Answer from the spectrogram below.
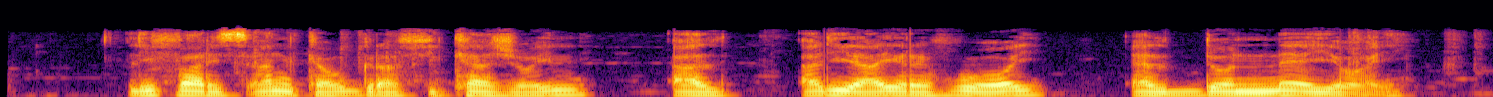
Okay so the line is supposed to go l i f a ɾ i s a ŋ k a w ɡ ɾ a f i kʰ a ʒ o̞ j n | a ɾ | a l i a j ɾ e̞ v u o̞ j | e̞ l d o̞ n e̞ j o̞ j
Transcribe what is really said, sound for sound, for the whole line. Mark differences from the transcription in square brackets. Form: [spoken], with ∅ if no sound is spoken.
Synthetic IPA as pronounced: l i f a ɾ i s a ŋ k a w ɡ ɾ a f i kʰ a ʒ o̞ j n | a [l] | a l i a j ɾ e̞ v u o̞ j | e̞ l d o̞ n e̞ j o̞ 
